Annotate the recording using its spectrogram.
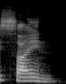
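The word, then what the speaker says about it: sign: पर साइलेंट रहता है अगर जी के बाद एन है तो उसमें जी हमेशा साइलेंट रहता है जैसे कि साइन डिजाइन फॉरेन अलाइन इन सब में जी के बाद एन है तो जी साइलेंट होगा वैसे ही हम पढ़ेंगे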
